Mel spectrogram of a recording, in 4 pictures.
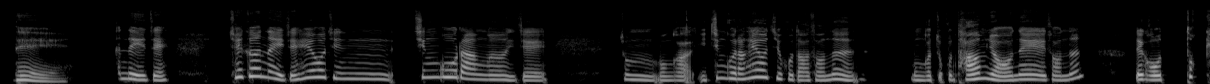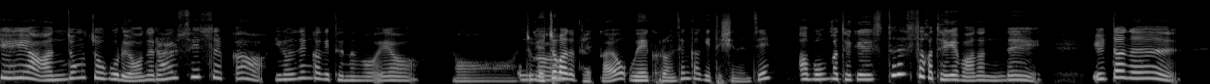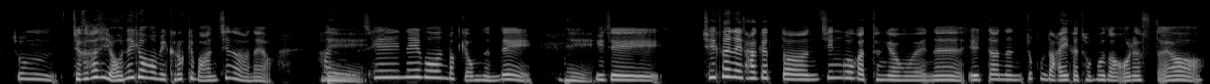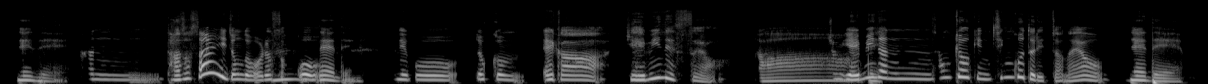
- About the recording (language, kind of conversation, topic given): Korean, advice, 전 애인과 헤어진 뒤 감정적 경계를 세우며 건강한 관계를 어떻게 시작할 수 있을까요?
- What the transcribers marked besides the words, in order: other background noise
